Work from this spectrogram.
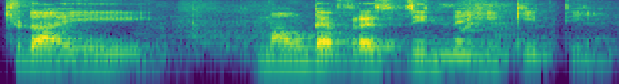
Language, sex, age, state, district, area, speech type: Punjabi, male, 18-30, Punjab, Faridkot, urban, spontaneous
